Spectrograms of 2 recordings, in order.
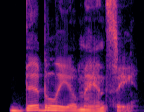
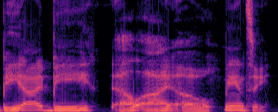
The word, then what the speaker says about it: bibliomancy: Bibliomancy. For a wizard. Bibliomancy? That's how you pronounce that. Biblio mancy.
